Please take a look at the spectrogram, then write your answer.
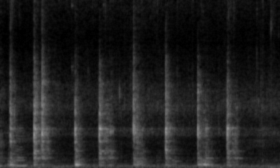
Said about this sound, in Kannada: ಫಸ್ಟೇ ಇವನ್ ಫ್ರೈ ಮಾಡ್ಕೊಂಬಿಡ ಇದ್ರೊಳಗೆ ಗೋಡಂಬಿ ದ್ರಾಕ್ಷಿ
